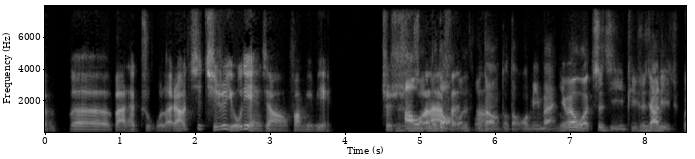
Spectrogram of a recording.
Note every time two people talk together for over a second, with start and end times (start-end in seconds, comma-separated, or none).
4.8-6.0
